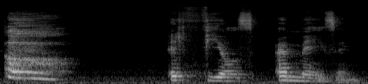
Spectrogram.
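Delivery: breathy whispered gasp then soft slow line; hushed awe; awed whisper. Pretend. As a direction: whisper it in wonder. Awed whisper after affirmations.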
